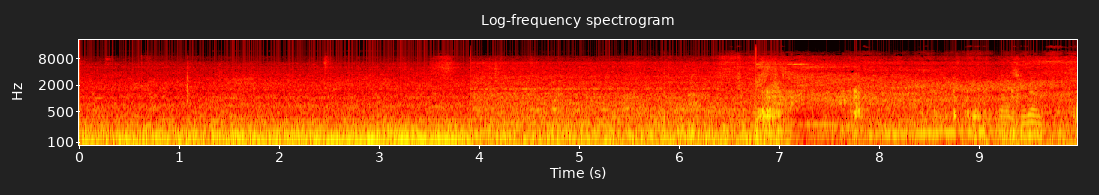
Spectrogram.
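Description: Rumble of a double-decker commuter train in Toronto, a steady low rolling drone heard from inside that dips and eases partway through, with faint talk in the background.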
